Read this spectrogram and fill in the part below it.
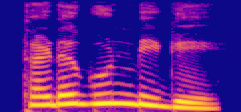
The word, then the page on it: ತಡಗುಂಡಿಗೆ: kannada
